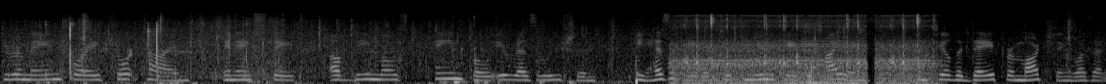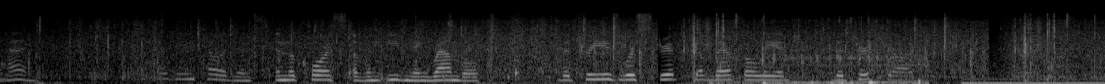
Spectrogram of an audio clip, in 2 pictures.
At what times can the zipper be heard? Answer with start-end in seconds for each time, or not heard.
not heard.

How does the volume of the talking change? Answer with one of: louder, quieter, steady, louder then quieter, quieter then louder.
steady.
